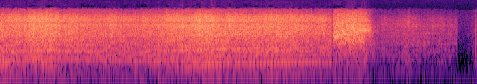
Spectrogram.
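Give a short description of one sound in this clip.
A car drives along a dirt road.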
